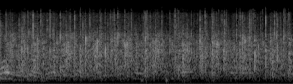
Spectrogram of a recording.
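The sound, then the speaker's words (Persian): An audience claps for a couple of sung verses: a loud, continuous patter of many hands that stays dense and even throughout, with no single claps standing out. “حالا اونی که خوب دست زد برای اون دوتا بندی که من خوندم”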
